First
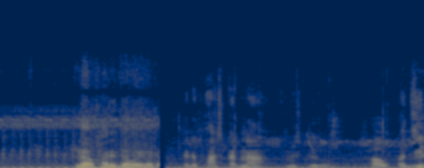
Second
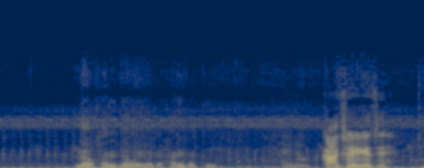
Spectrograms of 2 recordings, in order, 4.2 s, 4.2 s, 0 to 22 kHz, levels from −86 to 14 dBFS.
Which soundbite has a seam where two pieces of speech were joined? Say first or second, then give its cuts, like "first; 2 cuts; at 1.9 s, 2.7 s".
first; 1 cut; at 1.6 s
